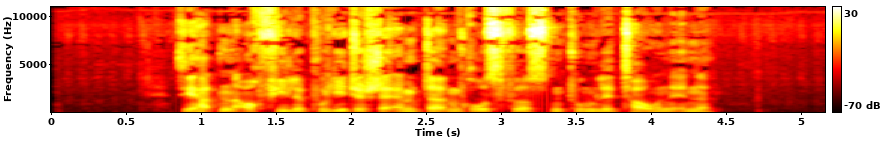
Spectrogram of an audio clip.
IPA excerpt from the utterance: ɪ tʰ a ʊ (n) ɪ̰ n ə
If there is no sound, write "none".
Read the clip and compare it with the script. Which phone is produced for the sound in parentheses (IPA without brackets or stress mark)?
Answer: n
